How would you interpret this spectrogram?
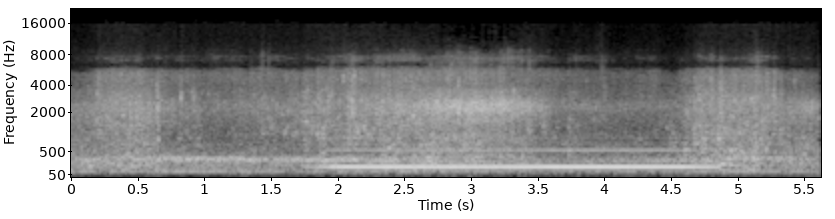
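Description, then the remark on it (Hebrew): Sea waves wash in a continuous, rushing roar. A loud, steady low droning tone rises over the surf for about three seconds in the middle, then fades. “תקשיבו טוב טוב. זהו הים הנורמלי.”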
